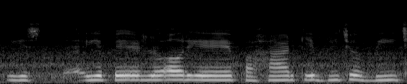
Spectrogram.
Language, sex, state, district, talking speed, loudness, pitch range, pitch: Hindi, female, Chhattisgarh, Rajnandgaon, 145 wpm, -23 LUFS, 195-205 Hz, 200 Hz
